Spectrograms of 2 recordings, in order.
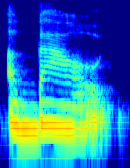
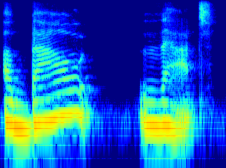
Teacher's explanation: air puff for the held T you just skip step three you hold the tip of your tongue against the ridge behind your top front teeth and you don't release any air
